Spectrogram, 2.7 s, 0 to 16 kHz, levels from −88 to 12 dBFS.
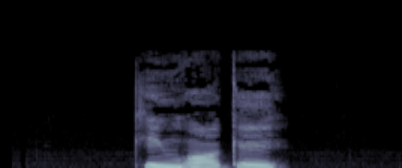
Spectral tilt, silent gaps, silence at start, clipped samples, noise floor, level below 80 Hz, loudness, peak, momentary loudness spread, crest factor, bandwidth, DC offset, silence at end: -7 dB/octave; none; 0.95 s; under 0.1%; -73 dBFS; -76 dBFS; -22 LUFS; -8 dBFS; 11 LU; 18 dB; 11 kHz; under 0.1%; 0.85 s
